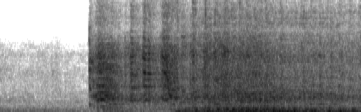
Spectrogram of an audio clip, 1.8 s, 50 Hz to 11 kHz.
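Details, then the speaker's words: Italika Vortex 250 after half top-end rebuild, noise traced to a loose nut that was fixed: starts first try, steady even idle with no knock or rattle, though seemed slightly mis-carbureted. "no se escucha tanto ruido no se escucha se escuchaba algo aquí y ya no se escucha Porque esa tuerca era la que hacía el ruido"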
